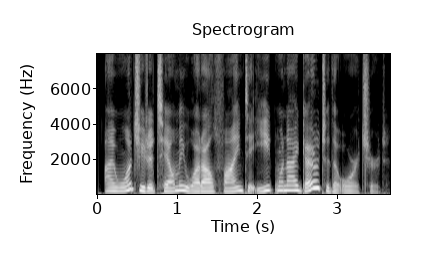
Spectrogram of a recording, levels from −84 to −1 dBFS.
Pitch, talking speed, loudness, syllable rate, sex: 210 Hz, 280 wpm, -15 LUFS, 5.2 syllables/s, female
